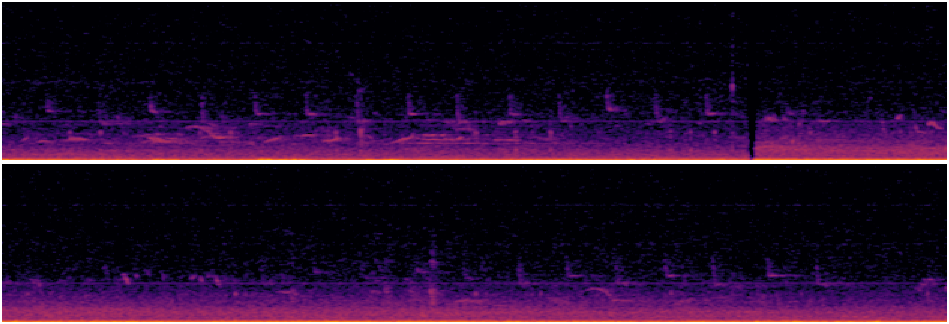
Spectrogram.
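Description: Small birds chirping and singing over a steady low rumble; the sound breaks off for an instant about five seconds in.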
